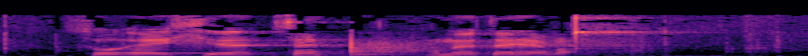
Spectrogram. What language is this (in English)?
Norwegian Nynorsk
